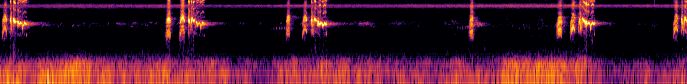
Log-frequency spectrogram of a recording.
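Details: Active sooty-headed bulbul, 'bahari' version, delivering a series of brief bubbly phrases with falling slurred endings and scattered single notes, spaced irregularly over a soft low-frequency hum.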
